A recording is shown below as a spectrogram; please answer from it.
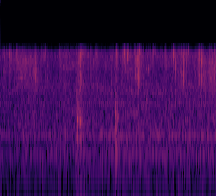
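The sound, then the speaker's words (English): Macaroni and cheese being stirred in a pot: a faint, steady wet churning with two brief, louder squelches partway through. “I'm going to have to stir a little bit first. And if your macaroni and cheese doesn't sound like that when you're stirring it, you're doing it wrong.”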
